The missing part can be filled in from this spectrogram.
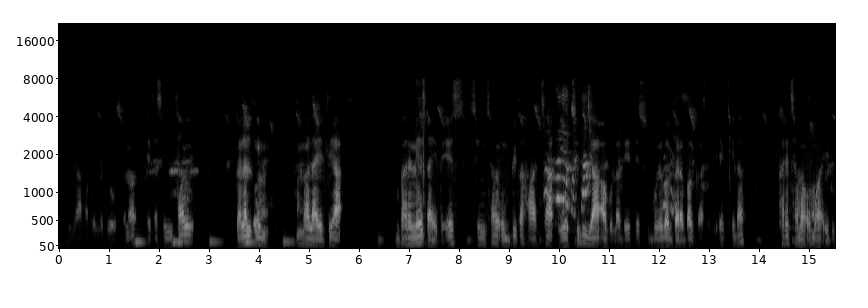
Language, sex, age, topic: Gamo, male, 25-35, government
